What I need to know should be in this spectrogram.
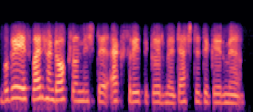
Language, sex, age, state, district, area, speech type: Kashmiri, female, 30-45, Jammu and Kashmir, Ganderbal, rural, conversation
